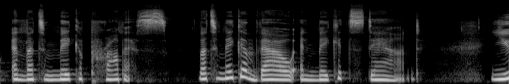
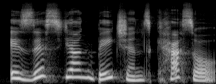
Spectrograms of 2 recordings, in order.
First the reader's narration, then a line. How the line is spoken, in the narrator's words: she cried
